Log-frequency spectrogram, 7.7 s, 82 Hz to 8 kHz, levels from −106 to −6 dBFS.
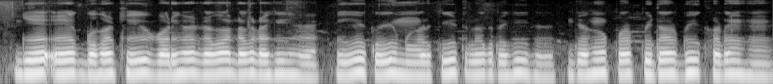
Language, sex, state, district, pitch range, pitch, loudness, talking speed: Hindi, male, Uttar Pradesh, Jyotiba Phule Nagar, 140-150 Hz, 145 Hz, -20 LUFS, 155 wpm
